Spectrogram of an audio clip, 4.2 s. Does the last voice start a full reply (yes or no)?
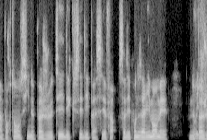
no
